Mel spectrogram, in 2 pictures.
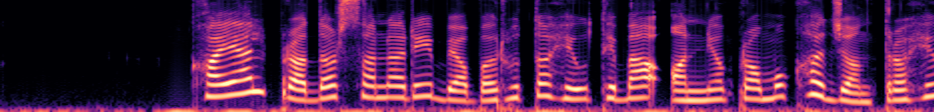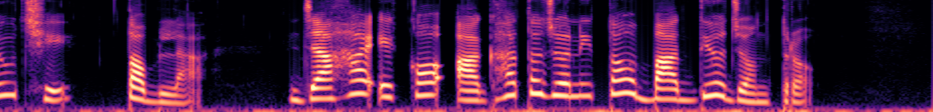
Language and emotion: Odia, neutral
